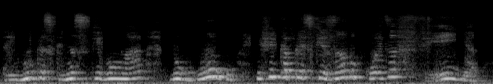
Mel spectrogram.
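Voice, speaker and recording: A woman's voice: sits high, lively intonation, unhurried, warm tone. A woman with a Brazilian accent giving a coaxing devotional talk to children, often checking in with little questions. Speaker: children's Sunday school teacher. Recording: roomy, distant microphone, faint noise.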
